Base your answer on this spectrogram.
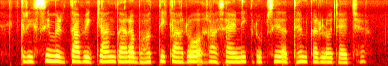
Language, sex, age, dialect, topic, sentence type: Maithili, female, 25-30, Angika, agriculture, statement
